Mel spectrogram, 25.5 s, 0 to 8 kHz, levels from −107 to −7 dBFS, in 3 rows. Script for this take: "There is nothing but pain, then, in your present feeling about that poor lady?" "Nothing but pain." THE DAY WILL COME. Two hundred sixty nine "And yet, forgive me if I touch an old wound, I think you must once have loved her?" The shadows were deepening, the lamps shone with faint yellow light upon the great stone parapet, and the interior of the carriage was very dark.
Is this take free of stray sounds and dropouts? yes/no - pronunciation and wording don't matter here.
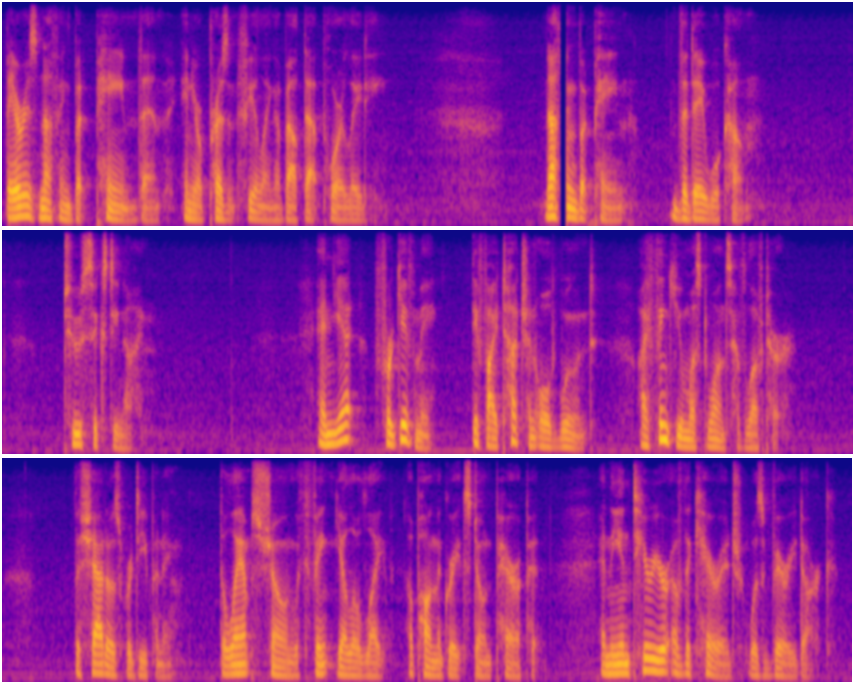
no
